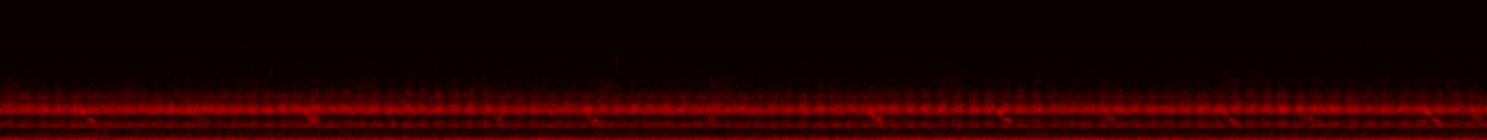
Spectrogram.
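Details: Summer afternoon cicada chorus over a meadow in the heat. A dense, level high buzzing runs without pause for the whole stretch, with scattered quick chirps and a soft low hum beneath.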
